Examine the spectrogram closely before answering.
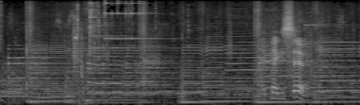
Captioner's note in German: Glocke klingelt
